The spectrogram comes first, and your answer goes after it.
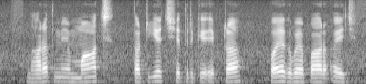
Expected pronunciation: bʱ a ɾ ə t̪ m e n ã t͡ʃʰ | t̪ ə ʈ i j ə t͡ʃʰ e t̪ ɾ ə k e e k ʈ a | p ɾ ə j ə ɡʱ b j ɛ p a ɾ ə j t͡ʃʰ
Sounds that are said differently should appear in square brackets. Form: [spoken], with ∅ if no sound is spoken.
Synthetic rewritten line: bʱ a ɾ ə t̪ m e [m] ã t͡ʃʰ | t̪ ə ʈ i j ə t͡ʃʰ e t̪ ɾ ə k e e k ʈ a | p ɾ ə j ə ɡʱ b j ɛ p a ɾ ə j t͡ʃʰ

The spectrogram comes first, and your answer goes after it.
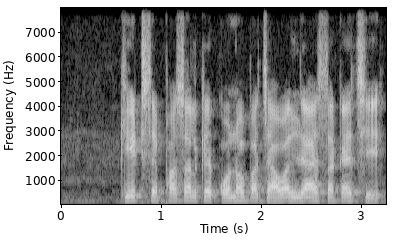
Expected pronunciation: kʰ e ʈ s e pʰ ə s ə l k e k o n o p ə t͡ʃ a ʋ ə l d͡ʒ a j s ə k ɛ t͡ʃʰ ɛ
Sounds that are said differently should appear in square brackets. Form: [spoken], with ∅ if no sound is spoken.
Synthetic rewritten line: [k] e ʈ s e pʰ ə s ə l k e k o n o [b] ə t͡ʃ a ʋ ə l d͡ʒ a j s ə k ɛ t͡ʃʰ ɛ

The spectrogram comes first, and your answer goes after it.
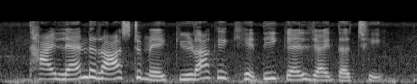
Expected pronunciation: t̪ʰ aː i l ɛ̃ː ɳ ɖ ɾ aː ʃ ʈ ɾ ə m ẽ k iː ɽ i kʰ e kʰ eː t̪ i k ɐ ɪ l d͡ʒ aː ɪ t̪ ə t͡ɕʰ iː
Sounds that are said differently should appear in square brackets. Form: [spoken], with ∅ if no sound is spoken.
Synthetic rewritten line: t̪ʰ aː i l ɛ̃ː ɳ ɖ ɾ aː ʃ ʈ ɾ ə m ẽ k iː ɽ [a] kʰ e kʰ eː t̪ i k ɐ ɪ l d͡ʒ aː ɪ t̪ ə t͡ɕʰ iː

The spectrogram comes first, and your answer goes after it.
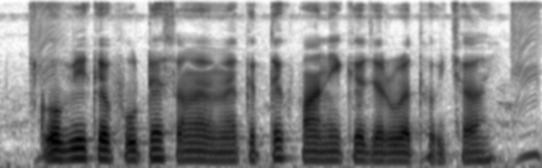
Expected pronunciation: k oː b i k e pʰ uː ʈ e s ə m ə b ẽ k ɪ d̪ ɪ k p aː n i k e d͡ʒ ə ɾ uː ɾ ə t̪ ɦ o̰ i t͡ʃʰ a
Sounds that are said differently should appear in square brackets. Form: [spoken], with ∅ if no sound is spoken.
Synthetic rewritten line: k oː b i k e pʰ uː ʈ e s ə m ə [m] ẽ k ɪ [t̪] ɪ k p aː n i k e d͡ʒ ə ɾ uː ɾ ə t̪ ɦ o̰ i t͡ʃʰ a

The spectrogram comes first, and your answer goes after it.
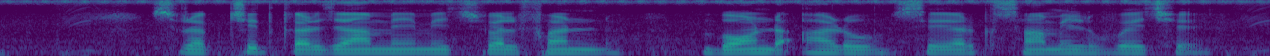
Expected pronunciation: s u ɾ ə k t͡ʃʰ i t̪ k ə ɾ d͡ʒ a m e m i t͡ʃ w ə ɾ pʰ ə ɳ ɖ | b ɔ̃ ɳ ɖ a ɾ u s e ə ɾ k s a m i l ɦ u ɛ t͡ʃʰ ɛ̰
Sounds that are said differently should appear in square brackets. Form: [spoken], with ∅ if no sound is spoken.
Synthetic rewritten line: s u ɾ ə k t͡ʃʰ i t̪ k ə ɾ d͡ʒ a m e m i t͡ʃ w ə [l] pʰ ə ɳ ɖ | b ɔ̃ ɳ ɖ a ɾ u s e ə ɾ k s a m i l ɦ u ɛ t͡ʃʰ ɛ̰

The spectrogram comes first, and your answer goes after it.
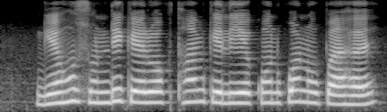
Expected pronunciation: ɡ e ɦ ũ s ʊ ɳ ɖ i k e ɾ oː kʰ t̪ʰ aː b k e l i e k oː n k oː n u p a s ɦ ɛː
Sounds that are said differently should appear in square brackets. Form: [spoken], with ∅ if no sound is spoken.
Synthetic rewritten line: ɡ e ɦ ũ s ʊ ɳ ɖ i k e ɾ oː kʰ t̪ʰ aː [m] k e l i e k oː n k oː n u p a [∅] ɦ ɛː

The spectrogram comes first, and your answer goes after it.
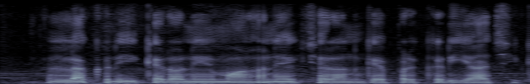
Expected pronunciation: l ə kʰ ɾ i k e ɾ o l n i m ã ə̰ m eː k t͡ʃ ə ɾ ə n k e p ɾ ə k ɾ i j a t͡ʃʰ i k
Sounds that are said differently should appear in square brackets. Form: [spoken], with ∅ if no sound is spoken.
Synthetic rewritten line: l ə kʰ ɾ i k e ɾ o [∅] n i m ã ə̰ [n] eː k t͡ʃ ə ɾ ə n k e p ɾ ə k ɾ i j a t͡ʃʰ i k

